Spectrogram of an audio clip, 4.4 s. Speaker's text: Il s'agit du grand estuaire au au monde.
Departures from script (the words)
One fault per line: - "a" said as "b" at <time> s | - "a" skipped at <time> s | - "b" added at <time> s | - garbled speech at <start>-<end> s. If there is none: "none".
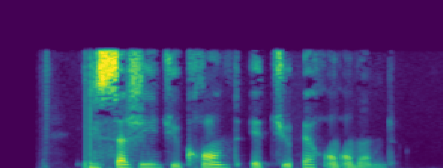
none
